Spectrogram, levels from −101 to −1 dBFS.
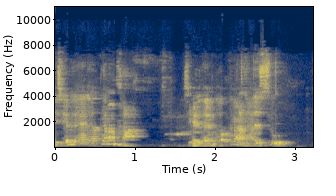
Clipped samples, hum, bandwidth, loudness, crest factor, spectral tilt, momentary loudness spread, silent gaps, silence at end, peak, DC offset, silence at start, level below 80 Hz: under 0.1%; none; 8.2 kHz; -16 LUFS; 16 dB; -3 dB/octave; 11 LU; none; 0.3 s; -2 dBFS; under 0.1%; 0 s; -68 dBFS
